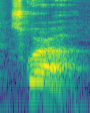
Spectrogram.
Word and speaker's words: squirrel: It has to be continuous, because if it's not continuous, you might say it like some of the Germans say it when they say squirrel, squirrel. Squirrel. No, don't stop, keep it moving.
